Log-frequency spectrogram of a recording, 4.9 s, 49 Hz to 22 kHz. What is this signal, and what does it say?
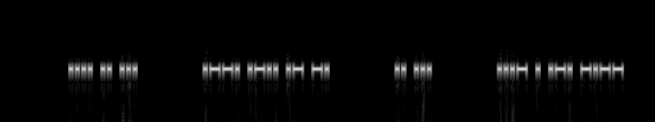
Morse code, heard as a keyed tone, about 52 wpm, 700 Hz. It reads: HIS PLAN IS VERY
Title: 3x Word-Spacing - Sentences from Top 500 Words - 50wpm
